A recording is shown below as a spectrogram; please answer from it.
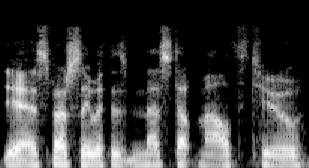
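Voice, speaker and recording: A man's voice: mid-range voice, completely flat delivery, normal speed, fairly bright tone, no echo, studio quality. A man co-hosting a casual podcast chat, laughing often and agreeing readily. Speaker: podcast co-host.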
